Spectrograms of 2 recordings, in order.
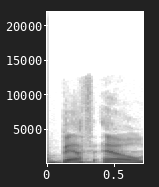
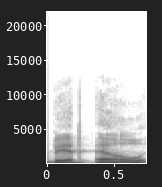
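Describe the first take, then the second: First: The first word ends with a 'th' sound. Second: The first word ends with a 't' sound. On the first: This is the English form of the name. "it's actually a kind of an English uh, manipulation of the word Beit" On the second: This is the Hebrew form of the name. "If you go to Israel today, you'll see Beit"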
